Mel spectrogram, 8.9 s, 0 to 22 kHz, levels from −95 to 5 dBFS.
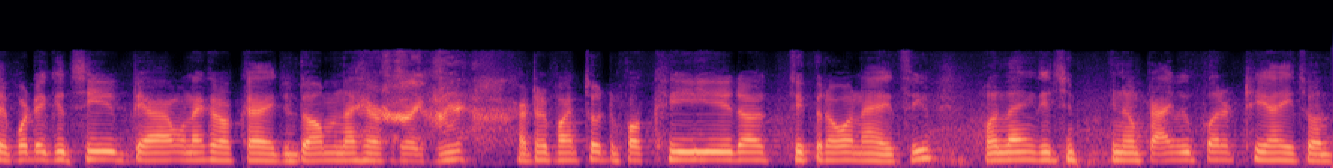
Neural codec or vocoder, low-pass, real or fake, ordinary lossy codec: codec, 16 kHz, 1 kbps, X-Codec, HuBERT features, trained on LibriSpeech; 7.2 kHz; fake; none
